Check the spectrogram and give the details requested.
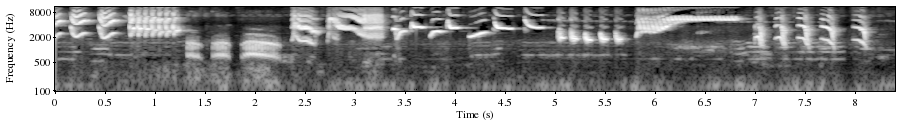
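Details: Asian pied starling song used as a lure to prompt other birds to sing out their repertoire: rapid changing phrases of sharp upslurred whistles, dense buzzy chatter and low harsh notes, with a long sweeping rattle near the end.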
